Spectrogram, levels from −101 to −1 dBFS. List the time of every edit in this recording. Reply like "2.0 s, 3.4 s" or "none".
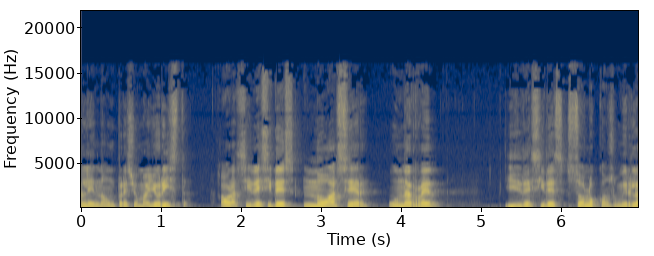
1.6 s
